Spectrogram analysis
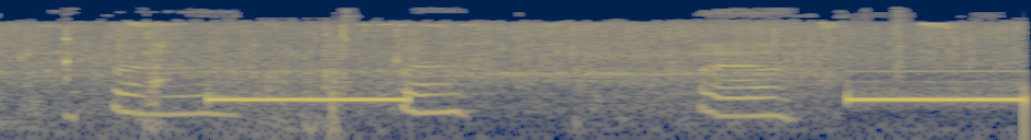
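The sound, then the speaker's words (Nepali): Telephone tones as someone places a call after a car has slid off a slippery road: two long, steady beeps separated by voices, with rain-like noise underneath. “एकपल्ट रमेशलाई phone गर्नु पर्यो।”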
